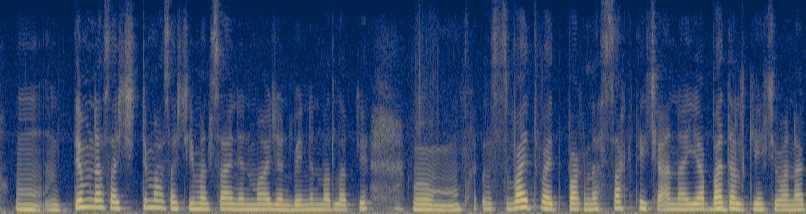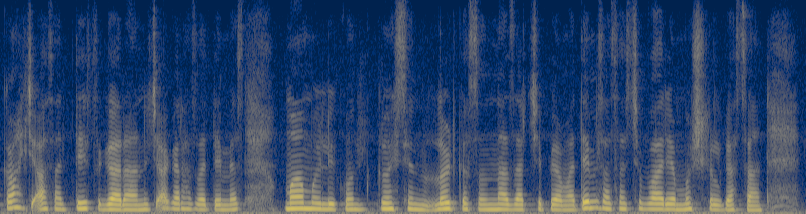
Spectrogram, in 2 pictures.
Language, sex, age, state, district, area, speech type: Kashmiri, female, 18-30, Jammu and Kashmir, Baramulla, rural, spontaneous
